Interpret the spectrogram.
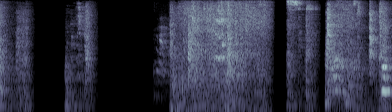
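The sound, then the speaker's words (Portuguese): A window being slid open to let a cat in: a few short knocks and rattles, then a long grinding scrape of the frame, followed by more clattering bumps, with no voices. “eu preciso deixar a gata entrar e dessa vez a gata não tá entrando pela porta. Ela tá entrando pela janela.”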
